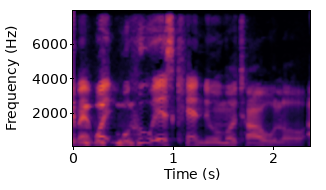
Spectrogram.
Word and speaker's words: Niumatalolo: Is that how you pronounce his name? – Yeah, pretty close. Niumatalolo.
